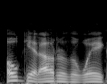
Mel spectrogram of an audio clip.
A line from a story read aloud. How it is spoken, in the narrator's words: cried Warner almost good-humouredly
